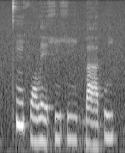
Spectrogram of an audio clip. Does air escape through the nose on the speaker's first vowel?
yes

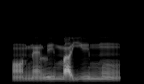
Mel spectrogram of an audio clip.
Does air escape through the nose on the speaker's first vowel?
yes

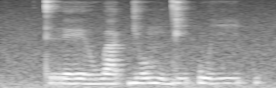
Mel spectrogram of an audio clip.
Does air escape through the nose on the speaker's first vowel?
no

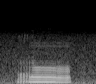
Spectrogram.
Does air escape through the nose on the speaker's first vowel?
yes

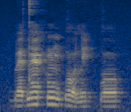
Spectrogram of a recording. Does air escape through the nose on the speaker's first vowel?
no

